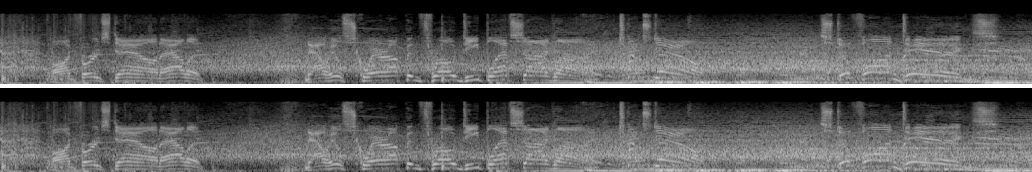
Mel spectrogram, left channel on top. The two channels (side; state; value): both; normal; correlation 0.97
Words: On first down, Allen. Now he'll square up and throw deep left sideline. Touchdown! Stephon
